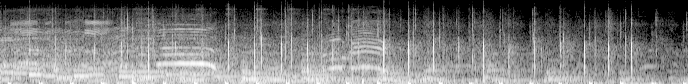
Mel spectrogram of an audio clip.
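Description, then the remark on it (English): A church audience claps in praise to God in a steady, driving rhythm, the sharp beats ringing out loudly over sustained singing voices and music that carry on throughout. “Now stop acting foolish and give God some real clapping and praise.”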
